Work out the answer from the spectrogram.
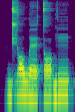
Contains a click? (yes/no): no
